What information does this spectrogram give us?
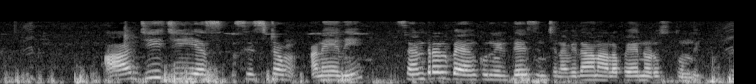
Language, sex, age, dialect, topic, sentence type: Telugu, female, 31-35, Central/Coastal, banking, statement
